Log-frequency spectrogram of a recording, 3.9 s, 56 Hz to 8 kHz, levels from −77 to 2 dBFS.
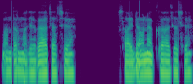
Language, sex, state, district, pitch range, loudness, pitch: Bengali, male, West Bengal, Purulia, 110-115 Hz, -22 LUFS, 110 Hz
